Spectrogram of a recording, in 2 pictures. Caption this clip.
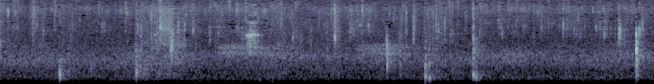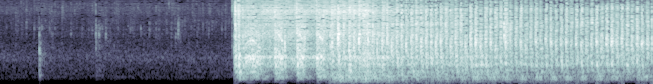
Footsteps occur, and a motor starts up, idling and vibrating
